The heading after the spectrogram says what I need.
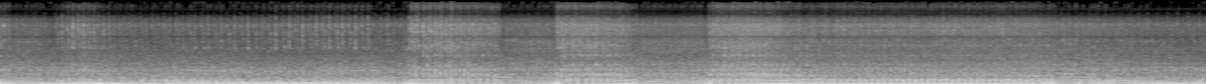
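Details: Gleaner combine gasoline engine on its first start after a carb rebuild, starter rebuild, two push rods straightened and rewiring. Old tank still holds some sludge and there is no antifreeze, so only a short run. Low, throbbing idle that wavers and stumbles; exhaust blew out debris, owner suspects a mouse or bird nest.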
